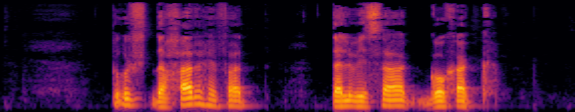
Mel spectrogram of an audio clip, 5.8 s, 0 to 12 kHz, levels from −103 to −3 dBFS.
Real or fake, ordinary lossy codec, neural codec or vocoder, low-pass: real; MP3, 64 kbps; none; 10.8 kHz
